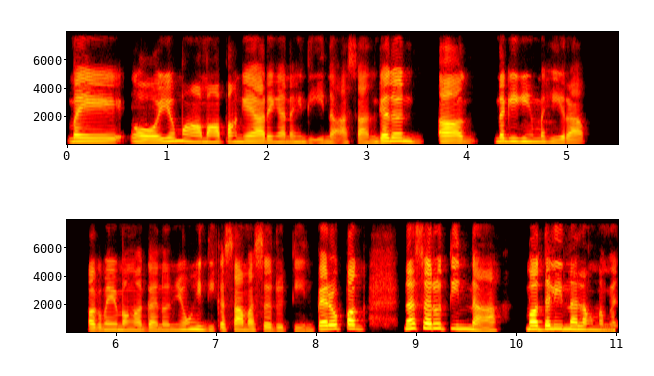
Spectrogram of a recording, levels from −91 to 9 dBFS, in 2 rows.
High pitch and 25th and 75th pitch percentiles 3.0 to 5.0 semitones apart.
Yes: high, 215 Hz; average, 3.6 semitones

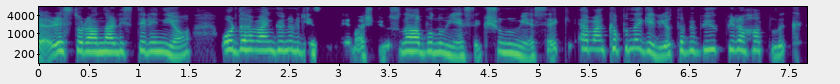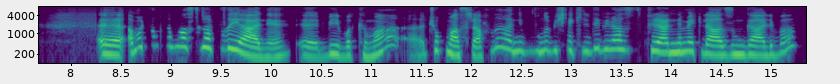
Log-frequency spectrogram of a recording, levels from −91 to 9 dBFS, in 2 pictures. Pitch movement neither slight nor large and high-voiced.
No: wide, 6.1 semitones; very high, 250 Hz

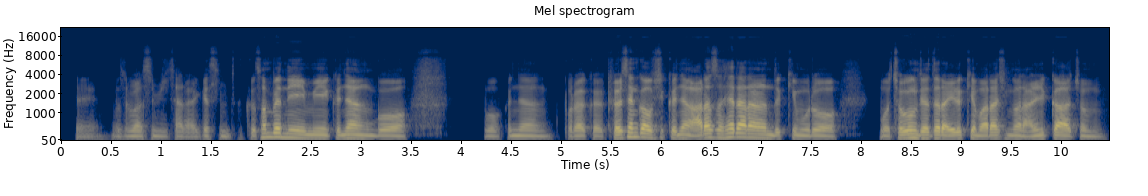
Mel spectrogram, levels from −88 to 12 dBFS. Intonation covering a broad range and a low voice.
No: average, 4.5 semitones; low, 105 Hz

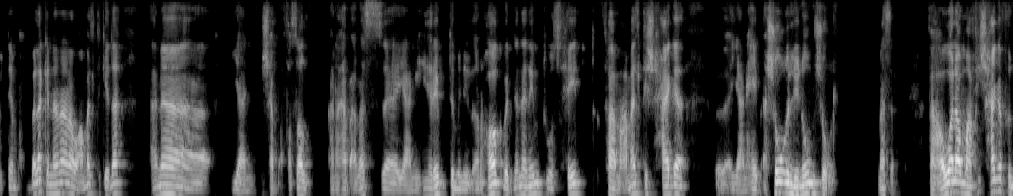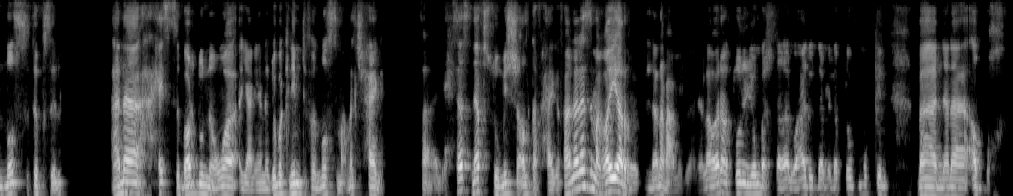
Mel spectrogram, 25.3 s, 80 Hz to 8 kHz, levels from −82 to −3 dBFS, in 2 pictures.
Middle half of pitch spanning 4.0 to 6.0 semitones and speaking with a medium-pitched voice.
No: average, 4.4 semitones; low, 130 Hz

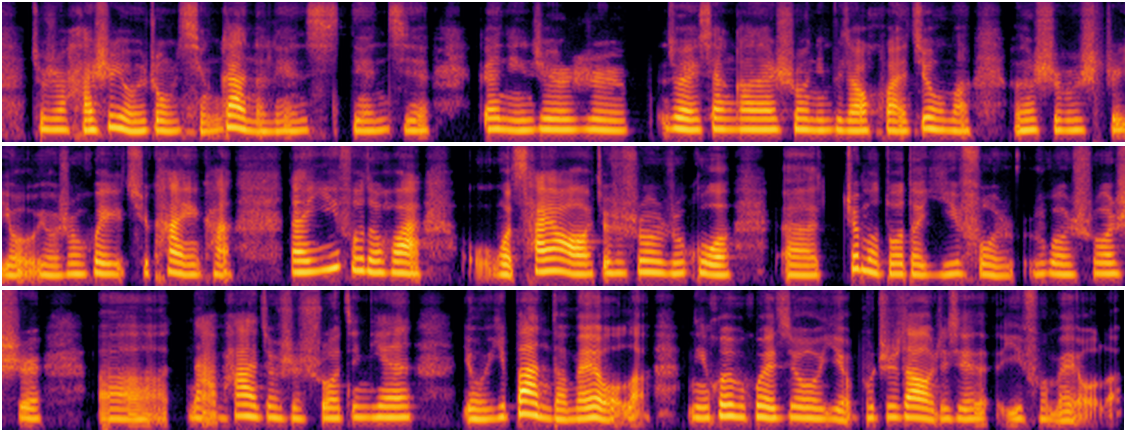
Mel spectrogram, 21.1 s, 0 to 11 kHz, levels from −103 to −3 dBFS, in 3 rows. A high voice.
Yes: high, 205 Hz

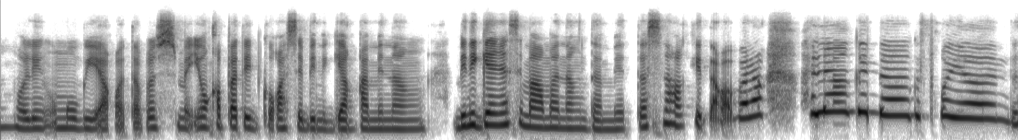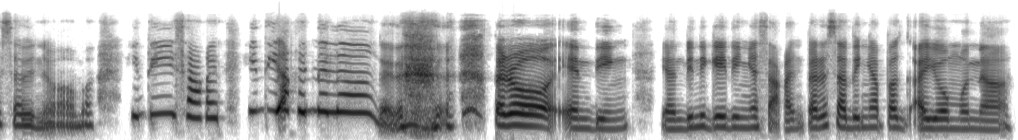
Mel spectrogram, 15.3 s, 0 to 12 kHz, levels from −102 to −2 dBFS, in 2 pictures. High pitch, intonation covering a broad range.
Yes: high, 220 Hz; wide, 6.3 semitones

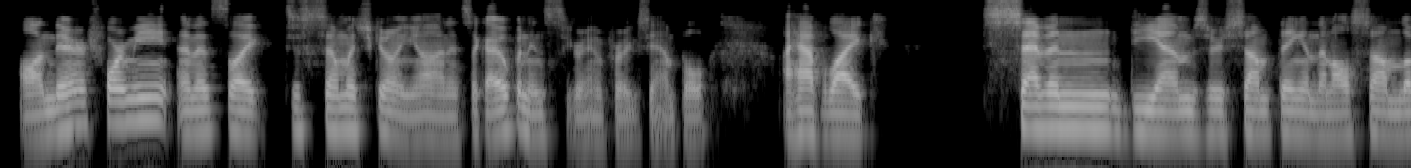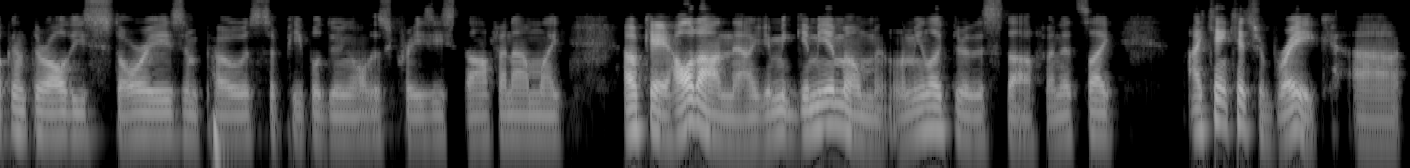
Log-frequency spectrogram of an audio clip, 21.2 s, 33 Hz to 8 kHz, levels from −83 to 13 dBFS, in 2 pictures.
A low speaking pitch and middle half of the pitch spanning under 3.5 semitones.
Yes: low, 105 Hz; average, 3.1 semitones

